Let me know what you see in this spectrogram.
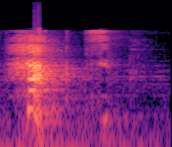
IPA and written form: hӕkt (Hacked)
